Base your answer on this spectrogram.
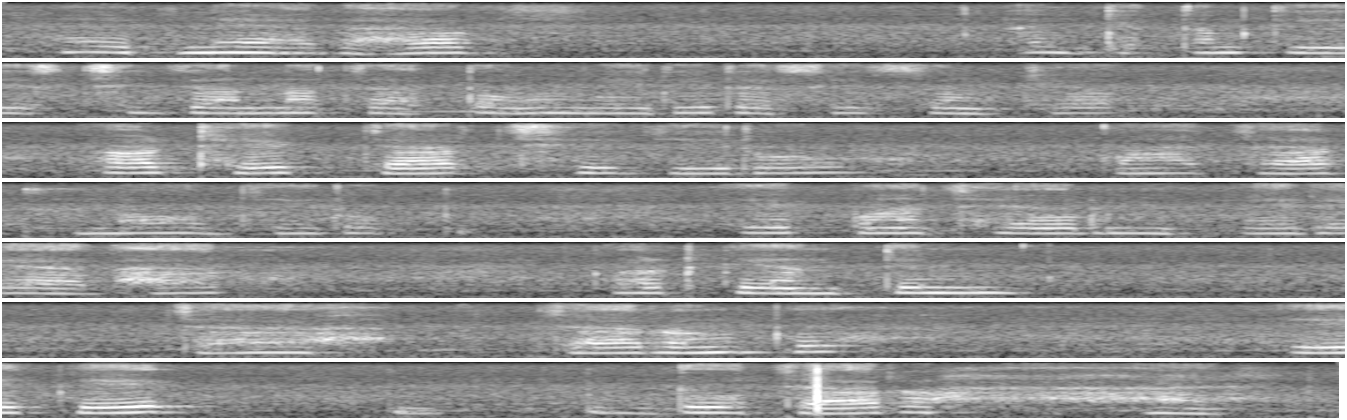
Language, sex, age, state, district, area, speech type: Hindi, female, 60+, Uttar Pradesh, Ayodhya, urban, read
